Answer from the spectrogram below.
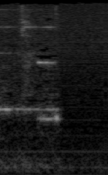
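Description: A short electronic voting bell in a parliament chamber, rung to call a vote on an amendment proposal: a few steady, high beeping tones in quick succession, fairly quiet, ending abruptly with no voices.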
